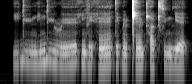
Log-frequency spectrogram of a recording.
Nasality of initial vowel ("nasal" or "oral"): oral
